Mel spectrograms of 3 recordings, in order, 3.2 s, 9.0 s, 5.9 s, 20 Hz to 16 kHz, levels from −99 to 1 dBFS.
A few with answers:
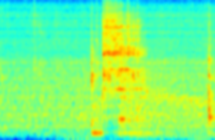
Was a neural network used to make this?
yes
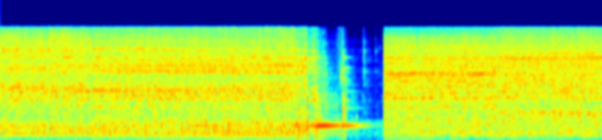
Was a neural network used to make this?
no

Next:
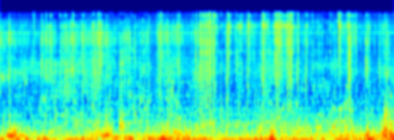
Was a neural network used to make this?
yes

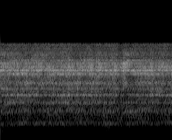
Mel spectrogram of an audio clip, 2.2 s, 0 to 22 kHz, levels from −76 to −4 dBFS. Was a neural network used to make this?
yes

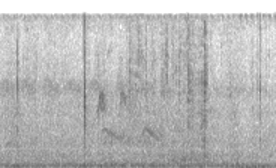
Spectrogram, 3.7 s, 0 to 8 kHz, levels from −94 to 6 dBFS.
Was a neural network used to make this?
no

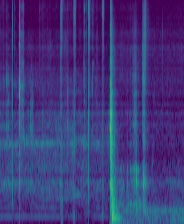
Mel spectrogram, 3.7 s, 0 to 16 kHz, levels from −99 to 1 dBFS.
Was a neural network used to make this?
yes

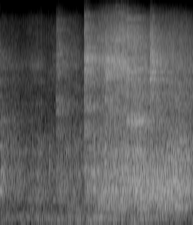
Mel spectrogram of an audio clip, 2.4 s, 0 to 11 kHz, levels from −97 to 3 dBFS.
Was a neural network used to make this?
no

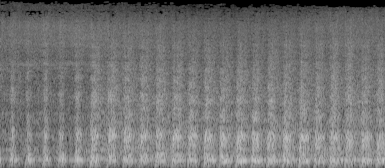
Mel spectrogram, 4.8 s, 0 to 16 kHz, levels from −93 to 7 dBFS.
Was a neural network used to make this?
yes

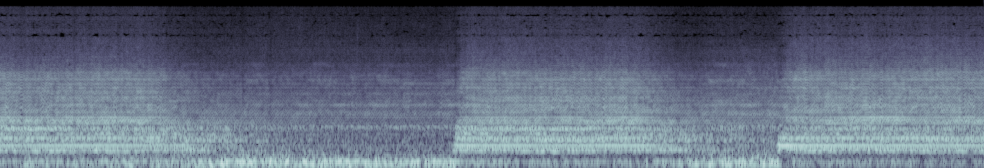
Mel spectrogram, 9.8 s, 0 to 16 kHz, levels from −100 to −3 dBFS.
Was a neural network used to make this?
yes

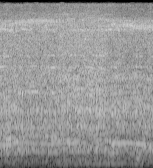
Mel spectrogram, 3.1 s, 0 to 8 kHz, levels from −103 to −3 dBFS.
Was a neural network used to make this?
no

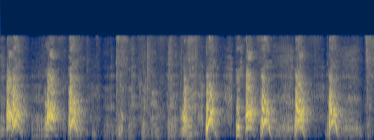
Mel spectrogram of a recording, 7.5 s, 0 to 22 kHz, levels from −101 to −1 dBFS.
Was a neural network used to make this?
no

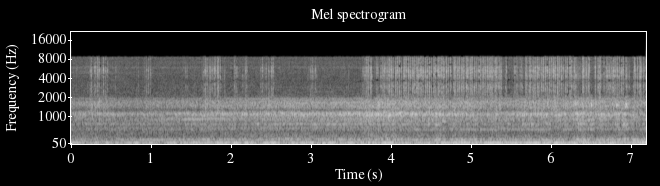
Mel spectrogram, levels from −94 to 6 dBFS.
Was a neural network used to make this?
no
